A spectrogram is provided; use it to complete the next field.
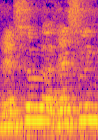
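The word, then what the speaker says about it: wrestle: तो रेसल में भी अगर आप देखें तो LE से पहले क्या आ रहा है? टी आ रहा है, तो टी को प्रोनाउंस नहीं किया जा रहा।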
